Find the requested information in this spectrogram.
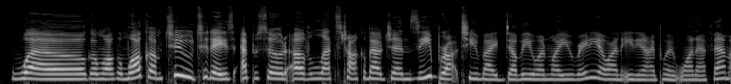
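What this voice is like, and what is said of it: Voice sounds sick with a cold. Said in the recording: “I have a cold. I have a little bit of a chill in my body, so sorry for the disgusting sound of my voice.”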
